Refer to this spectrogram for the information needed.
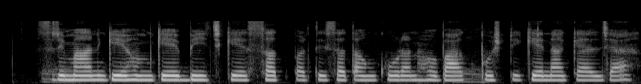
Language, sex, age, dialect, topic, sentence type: Maithili, female, 18-24, Bajjika, agriculture, question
